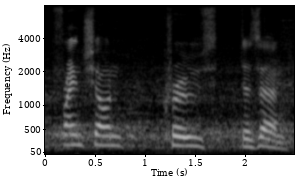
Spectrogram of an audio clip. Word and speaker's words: Franchon Crews-Dezurn: I was really panicky about mispronouncing your name, so it's Franchon Crews-Dezurn.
